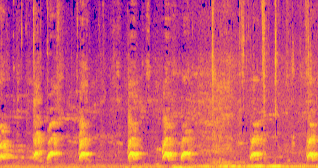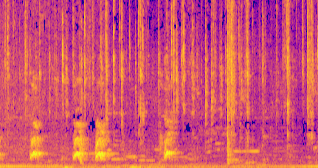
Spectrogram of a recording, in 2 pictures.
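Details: Miniature Pinscher in a natural mating stud session, giving a run of short, tonal whimpering yelps repeated roughly every half second to second, each a brief harmonic squeak, with a low rumbling hum and faint speech-like murmur behind.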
